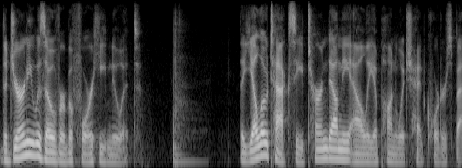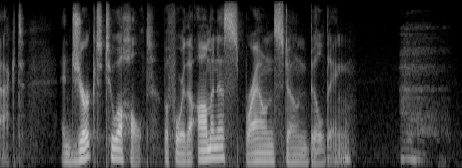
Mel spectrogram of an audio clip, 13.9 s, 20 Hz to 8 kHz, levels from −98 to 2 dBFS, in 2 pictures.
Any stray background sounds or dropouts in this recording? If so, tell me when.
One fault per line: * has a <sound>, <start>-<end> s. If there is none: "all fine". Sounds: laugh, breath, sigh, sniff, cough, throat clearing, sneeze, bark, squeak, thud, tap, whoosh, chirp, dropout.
* has a thud, 2.6-3.1 s
* has a sigh, 12.9-13.7 s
